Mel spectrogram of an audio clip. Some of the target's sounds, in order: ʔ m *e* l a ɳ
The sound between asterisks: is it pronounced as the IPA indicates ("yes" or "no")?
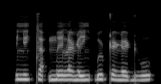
yes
